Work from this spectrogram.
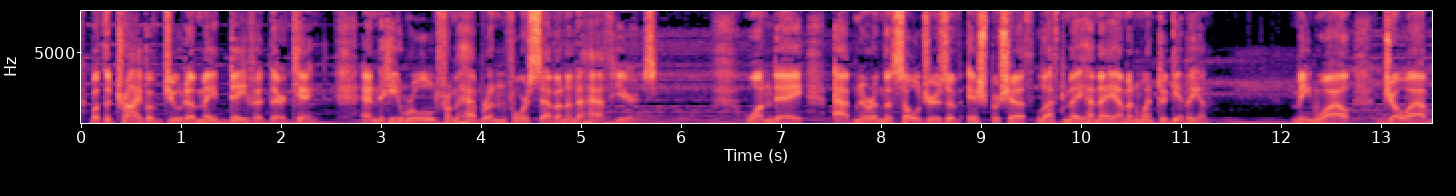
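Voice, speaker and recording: A man narrating a Bible audio drama from a script in a measured storytelling manner. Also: fairly low pitch, fairly bright tone. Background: music.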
